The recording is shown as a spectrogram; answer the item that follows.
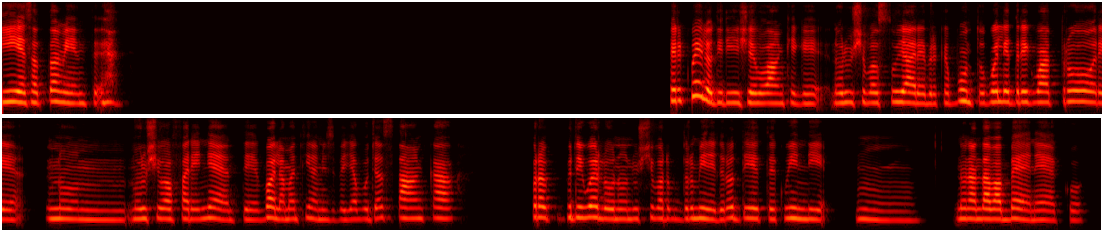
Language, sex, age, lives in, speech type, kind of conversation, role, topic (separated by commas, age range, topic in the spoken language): Italian, female, 25-29, Italy, conversation, podcast, guest, Hai mai fatto una pausa dai social network, e com’è andata?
